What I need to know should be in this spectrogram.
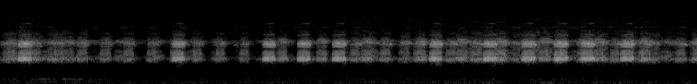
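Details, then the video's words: Many frogs croaking in the night, short pulsed calls tumbling over one another at an irregular quick pace, nearly three per second, the chorus never pausing. "SUARA KODOK DITENGAH MALAM"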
